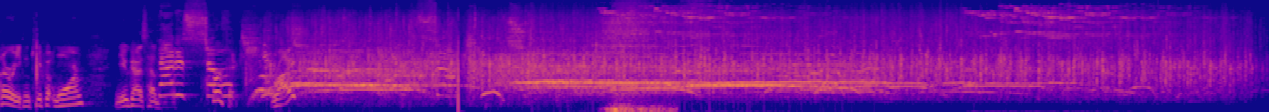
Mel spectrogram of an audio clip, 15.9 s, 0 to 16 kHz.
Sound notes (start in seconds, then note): 4.0 crowd cheers; 7.4 chiming music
